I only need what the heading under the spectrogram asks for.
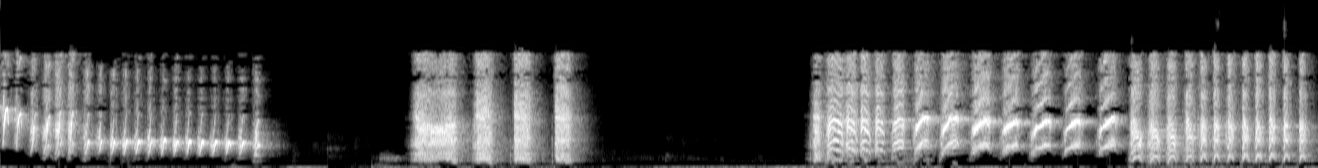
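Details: Greater green leafbird besetan, recorded as masteran for caged birds: a two-second rapid buzzy trill, then harsh rattling bursts, a pause, and a long fast run of scratchy, twisting notes that ends in a lower rapid chatter.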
